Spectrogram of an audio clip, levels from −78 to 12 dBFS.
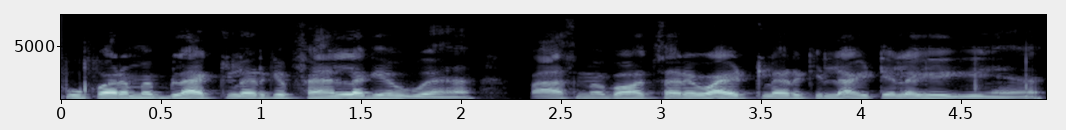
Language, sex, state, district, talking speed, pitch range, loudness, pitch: Hindi, male, Jharkhand, Garhwa, 245 wpm, 135-155 Hz, -16 LUFS, 150 Hz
